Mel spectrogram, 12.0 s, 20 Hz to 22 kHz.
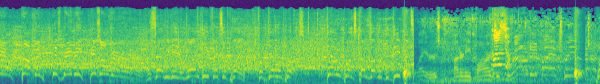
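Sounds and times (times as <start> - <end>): arena crowd cheering: 0.0 - 8.5, 9.8 - 12.0
male commentator shouting: 9.8 - 11.2.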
